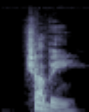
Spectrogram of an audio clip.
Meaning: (adjective) 1. Of a person: slightly overweight, somewhat fat, and hence plump, rounded, and soft 2. Of a body part: containing a moderate amount of fat; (noun) A chubby, plump person
- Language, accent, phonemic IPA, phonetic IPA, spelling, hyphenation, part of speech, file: English, Australia, /ˈt͡ʃɐ̞bi/, [ˈt͡ʃʰɐ̞bi], chubby, chubb‧y, adjective / noun, En-au-chubby.ogg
